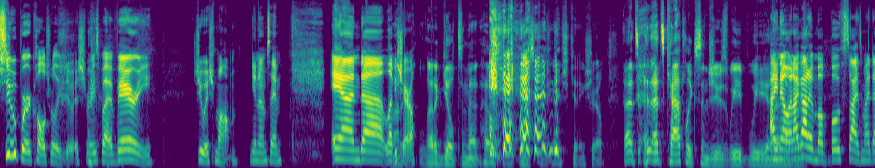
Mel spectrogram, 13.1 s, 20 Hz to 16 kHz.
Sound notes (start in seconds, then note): 7.4 laughing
